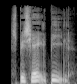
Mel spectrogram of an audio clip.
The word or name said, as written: specialbil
